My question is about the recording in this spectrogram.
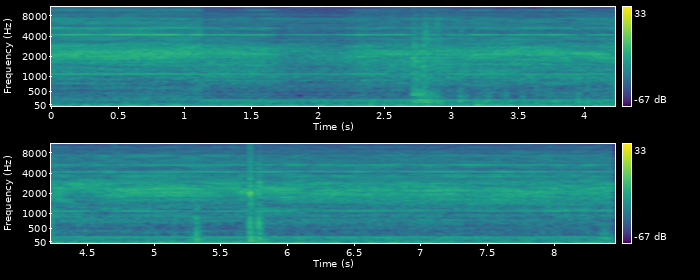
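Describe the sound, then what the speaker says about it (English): A vacuum cleaner runs steadily inside a van, a continuous motor whine and rushing air with a few faint knocks and clicks as the nozzle moves about. "Thanks for helping me vacuum, Stan."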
